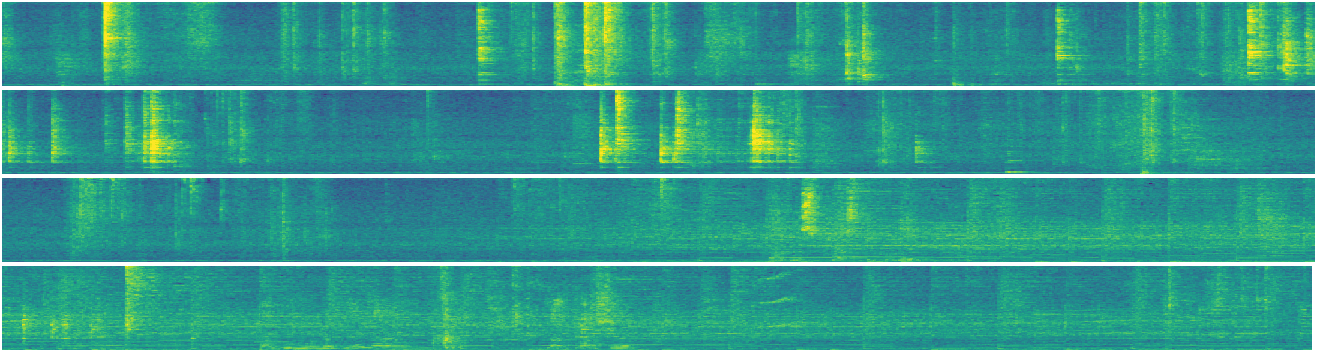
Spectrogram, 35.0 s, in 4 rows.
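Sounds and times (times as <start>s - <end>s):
steady low hum: 10.2s - 34.9s.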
